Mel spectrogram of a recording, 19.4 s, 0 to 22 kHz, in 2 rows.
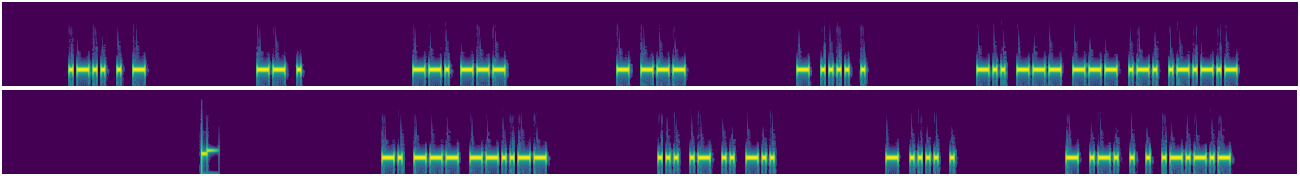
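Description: Morse code practice at 40 words per minute with 4x word spacing, sending sentences from the top 300 words: rapid beeps in a single steady mid-pitched tone, keyed into quick bursts of dots and dashes with pauses between words, plus one sharp click midway through the gap.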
